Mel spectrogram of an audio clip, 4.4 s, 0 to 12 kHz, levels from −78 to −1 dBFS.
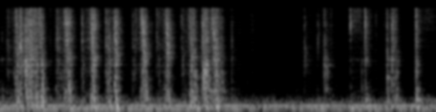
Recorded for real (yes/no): no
